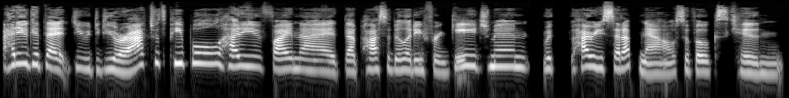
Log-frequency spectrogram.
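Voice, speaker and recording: A woman's voice: a little high, animated, brisk, few pauses, fairly bright tone, no room sound, clean studio sound. A woman hosting a casual interview, earnest and thinking aloud as she speaks. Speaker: podcast interviewer and host.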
